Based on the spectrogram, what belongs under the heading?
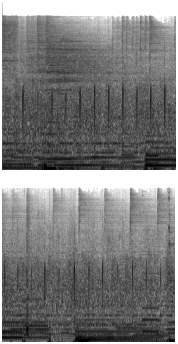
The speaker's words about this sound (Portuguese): Aplauda mais uma vez, querido.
